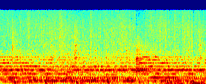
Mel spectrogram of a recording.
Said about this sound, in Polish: W Krakowie na Wawelu na pożegnanie Tadeusza Mazowieckiego, jak już zapewne słyszycie, bije dzwon Zygmunta.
